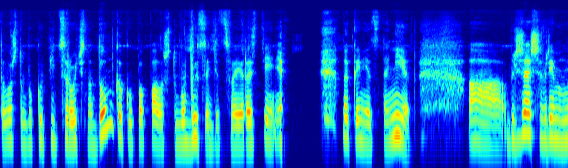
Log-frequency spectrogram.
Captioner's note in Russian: тяжело вздыхает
